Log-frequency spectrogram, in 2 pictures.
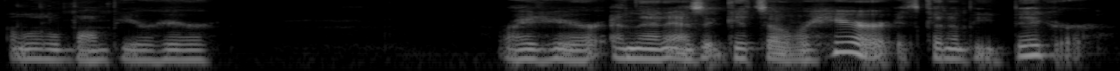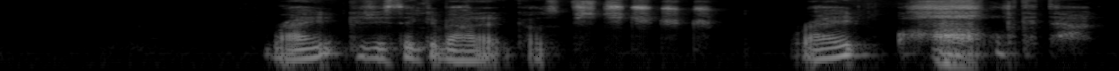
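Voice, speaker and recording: A hoarse woman with a gravelly voice, chatting casually and teasing herself while she teaches a painting tutorial. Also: on the low side, mellow. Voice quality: gravelly, husky voice. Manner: chatty, self-deprecating, thinks aloud while painting.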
